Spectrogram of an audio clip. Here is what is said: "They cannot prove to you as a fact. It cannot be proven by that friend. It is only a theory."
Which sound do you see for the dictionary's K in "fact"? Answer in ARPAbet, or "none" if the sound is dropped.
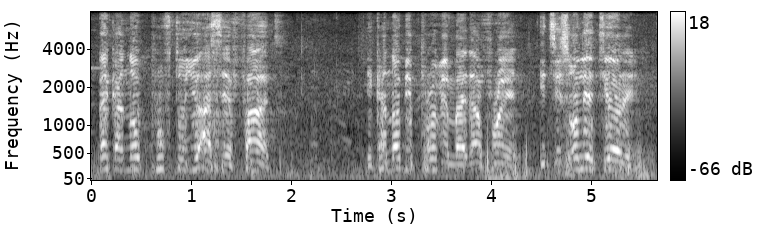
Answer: none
